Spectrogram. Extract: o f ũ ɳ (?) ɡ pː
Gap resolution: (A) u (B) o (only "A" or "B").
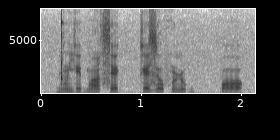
A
